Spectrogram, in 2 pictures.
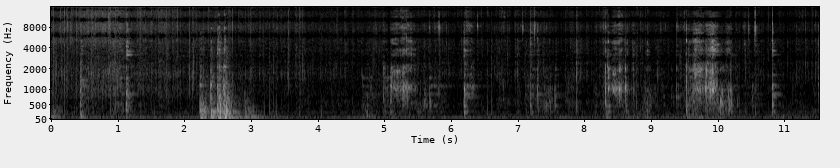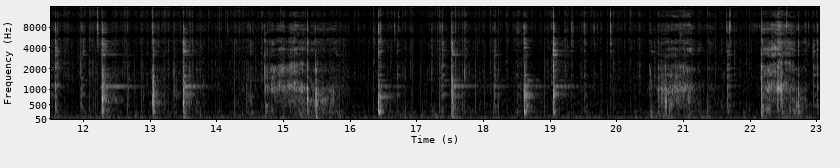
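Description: Cooked rice is stirred into a tangy lemon rice (pulihora) mixture in a pan, making steady scraping and soft sizzling. The spoon clatters against the metal in an uneven rhythm throughout, close up, with no talking.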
